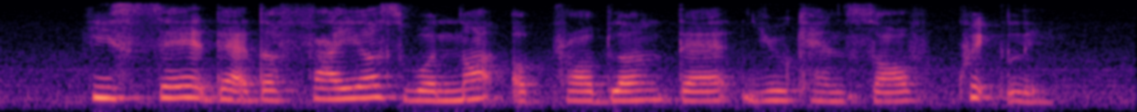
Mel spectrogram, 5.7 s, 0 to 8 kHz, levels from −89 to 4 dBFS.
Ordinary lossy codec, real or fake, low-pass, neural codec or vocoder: Opus, 64 kbps; real; 7.2 kHz; none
